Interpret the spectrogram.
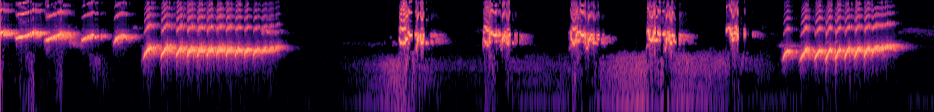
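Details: Champion White-rumped shama in bursts: quick descending whistles, a rich rising trill, a string of sharp separated chips about once a second with faint rustle, then the rising trill again.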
